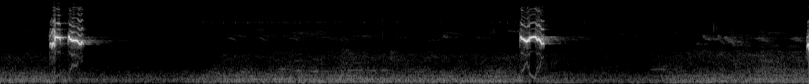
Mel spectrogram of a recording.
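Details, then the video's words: Sooty-headed bulbul in a lure recording for prompting male bulbuls to sing; short bubbly phrases repeat roughly every four to five seconds, a low rumble filling the gaps. "Kutilang Gacor Ampuh untuk Pancingan Maupun Masteran Burung"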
